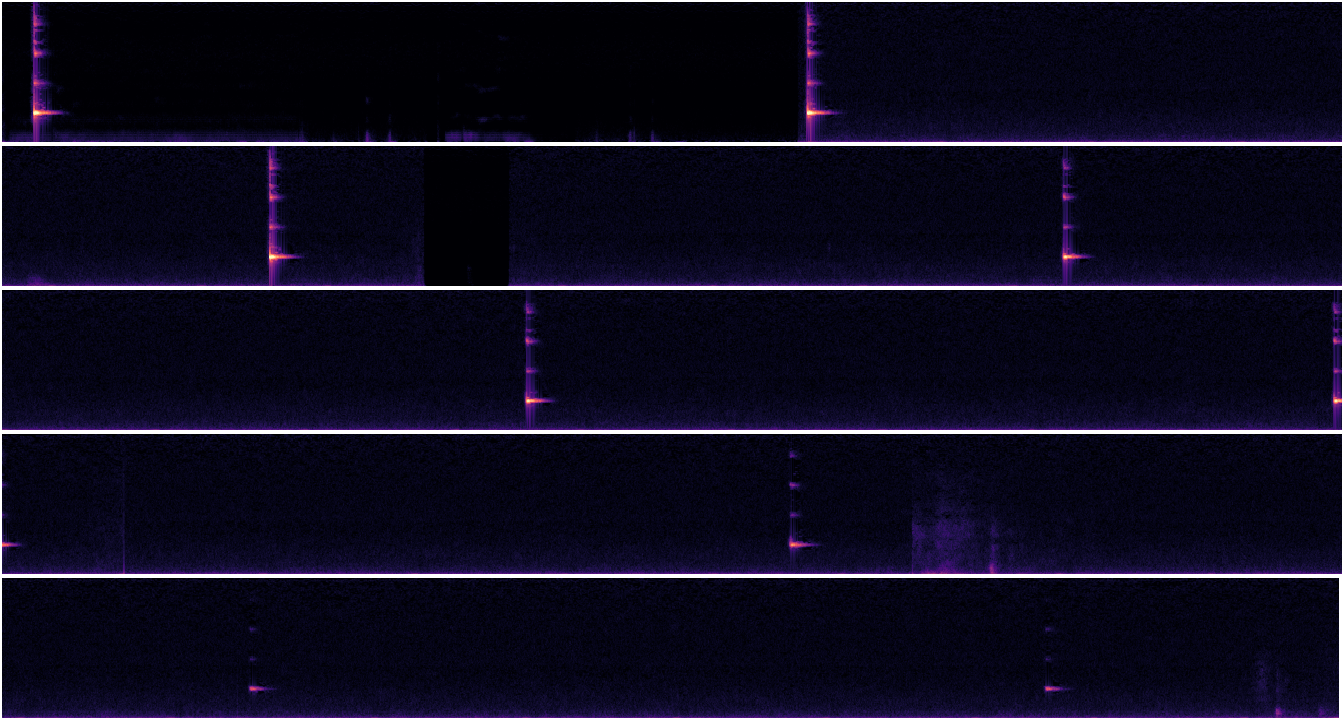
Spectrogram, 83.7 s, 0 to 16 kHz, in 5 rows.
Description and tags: Smoke alarm battery low
Recorded from different distances on my Zoom H2n and noise reduced using Audacity. Gaps between chirps also reduced to about 10 seconds.
smoke-alarm, battery-low, chirp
